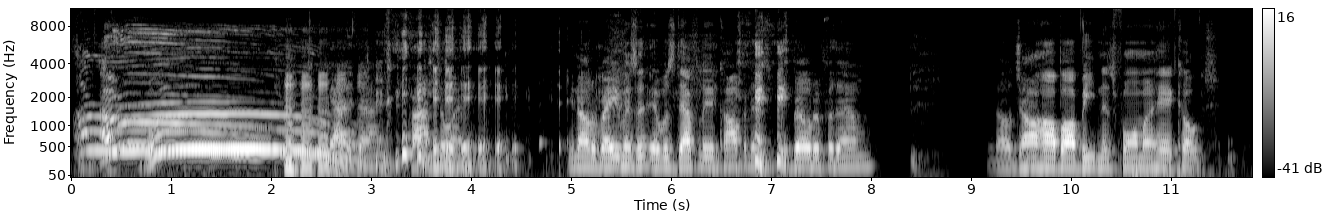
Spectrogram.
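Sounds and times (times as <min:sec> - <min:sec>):
wolf howl sound effect: 0:00.0 - 0:02.8
laughter: 0:02.0 - 0:05.7, 0:06.5 - 0:07.4
speech: 0:02.1 - 0:08.1, 0:09.2 - 0:11.5.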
